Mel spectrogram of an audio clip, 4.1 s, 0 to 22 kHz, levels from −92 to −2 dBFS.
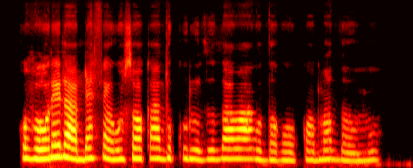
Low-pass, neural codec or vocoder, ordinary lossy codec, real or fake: none; codec, 44.1 kHz, 2.6 kbps, SNAC; none; fake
